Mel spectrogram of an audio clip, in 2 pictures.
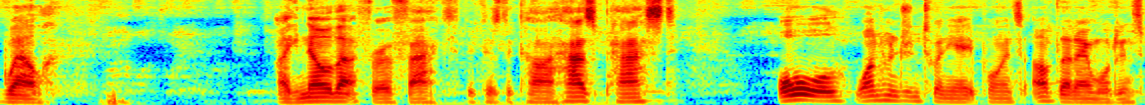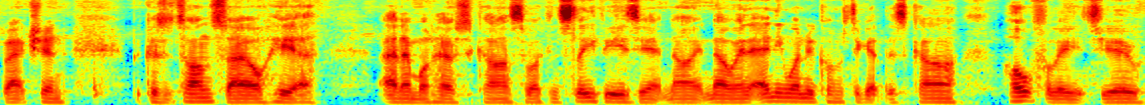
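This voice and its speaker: This man has a British accent and a fairly low pitch. He speaks at a fairly quick pace with ordinary pitch variation. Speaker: car dealer presenter. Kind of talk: sales pitch. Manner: animated.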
